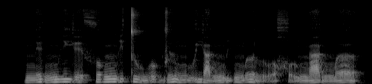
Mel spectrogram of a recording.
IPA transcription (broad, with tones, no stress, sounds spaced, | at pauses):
n e˧˥˧ ŋ͡m i˦˥ j ḛ˧˥˧ θ o˦˥ ŋ͡m ḭ˦˥ t u˦˨ w o̰˧˥˧ ɡ l ɨ˧˥˧ m ṵ˦˥ j a˦˨ ŋ͡m ḭ˦˥ ŋ͡m ɵ˧˥˧ l o̰˩˧ χ ṵ˩˧ ŋ a˧˥˧ ŋ͡m ɐ˧˥˧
